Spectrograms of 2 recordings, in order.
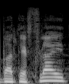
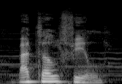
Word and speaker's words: Battlefield: y como lo tengo, como estoy con el síndrome Netflix ese, con el, con el otro tengo el Battlefly también, que, me lo recomendaste. No sé si lo he dicho bien, ya lo sabéis. Y quiero probarlo. – Battlefield.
